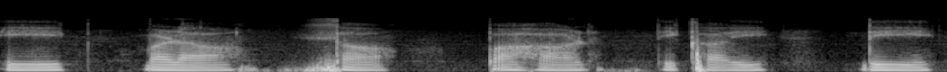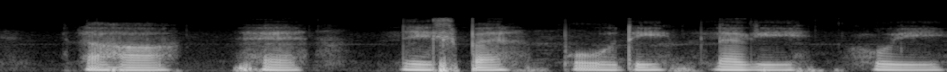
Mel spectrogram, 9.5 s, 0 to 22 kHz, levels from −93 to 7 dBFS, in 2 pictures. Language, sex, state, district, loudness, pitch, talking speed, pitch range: Hindi, female, Rajasthan, Jaipur, -22 LUFS, 140 Hz, 75 wpm, 135-145 Hz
